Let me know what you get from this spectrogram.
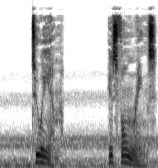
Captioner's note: lowers voice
